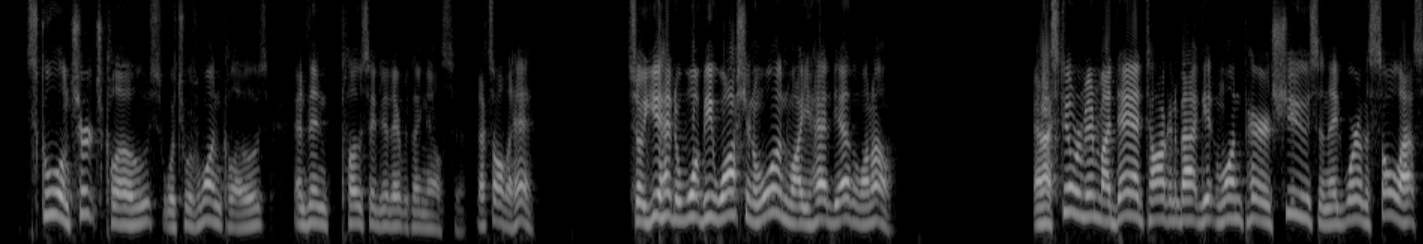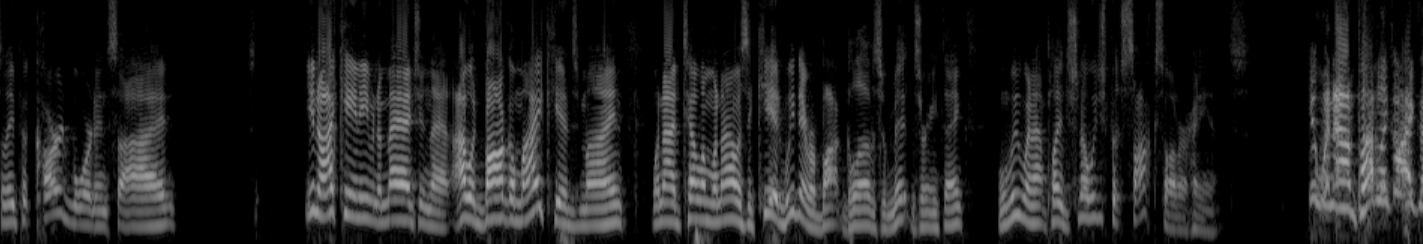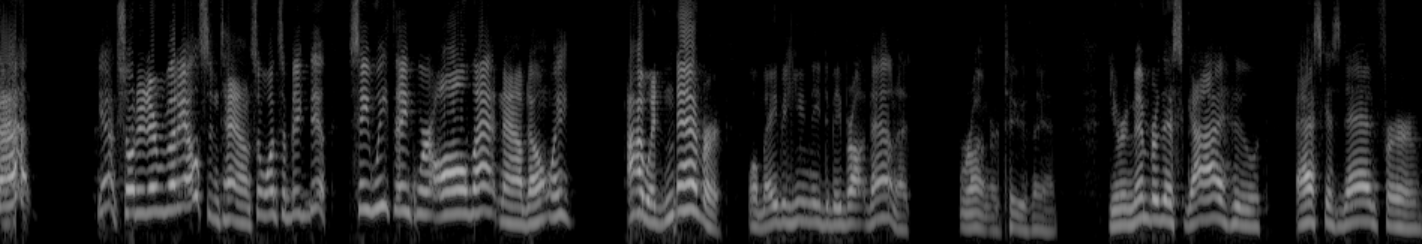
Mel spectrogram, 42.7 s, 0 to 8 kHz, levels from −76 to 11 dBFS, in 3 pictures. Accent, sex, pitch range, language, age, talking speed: American, male, 155-210 Hz, English, 50-69, 220 wpm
